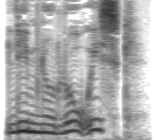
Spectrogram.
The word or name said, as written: limnologisk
